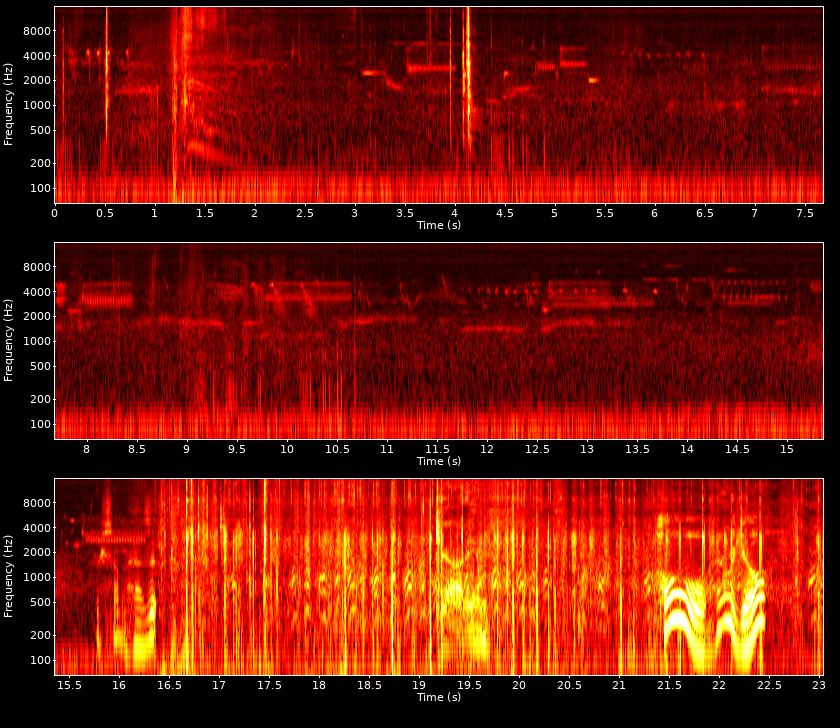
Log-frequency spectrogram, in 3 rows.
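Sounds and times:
birds chirping: 0:00.0 - 0:23.0
sharp click: 0:03.8 - 0:04.3.

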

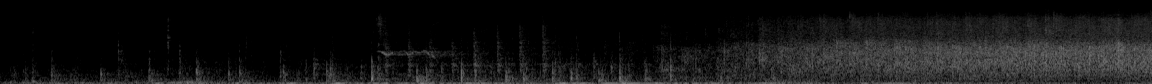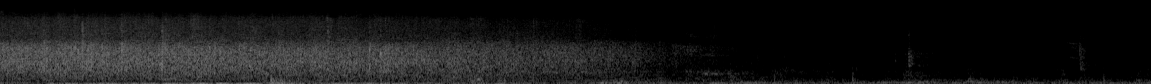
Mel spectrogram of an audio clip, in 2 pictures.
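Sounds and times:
audience applauding: 0:06.6 - 0:18.6.

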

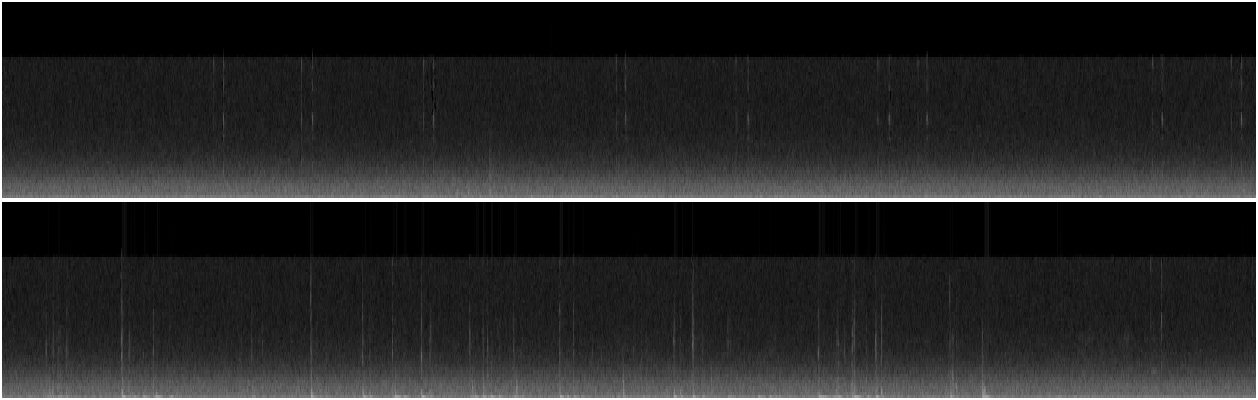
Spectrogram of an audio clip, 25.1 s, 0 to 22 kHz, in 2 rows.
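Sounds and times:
steady low hum: 0:00.0 - 0:25.0
typing on computer keyboard: 0:13.0 - 0:14.4, 0:15.0 - 0:21.4, 0:22.0 - 0:22.5.

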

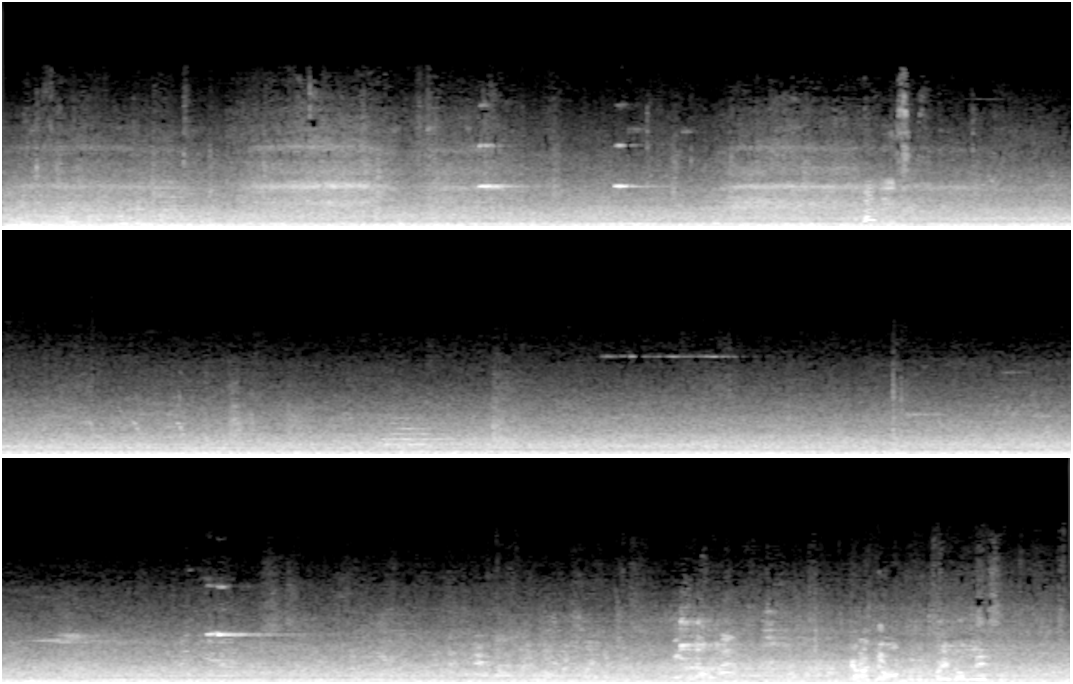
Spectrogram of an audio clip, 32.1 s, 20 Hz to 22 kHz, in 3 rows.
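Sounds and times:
cars passing on busy street: 0:00.0 - 0:32.0.

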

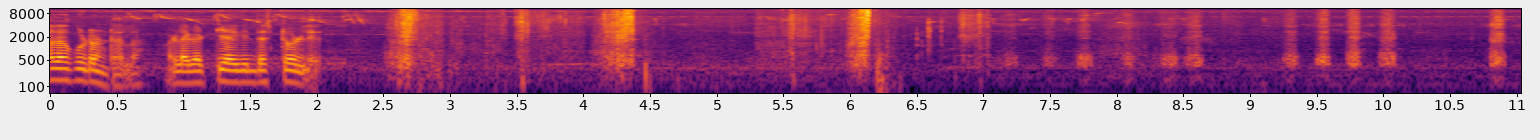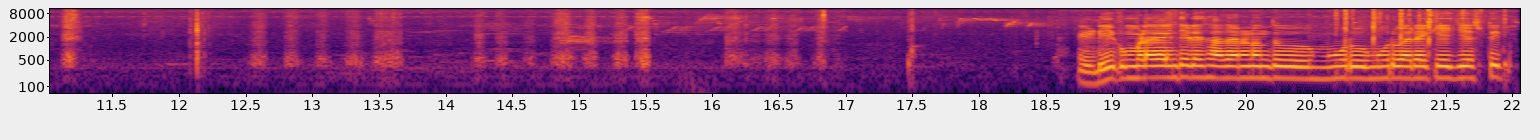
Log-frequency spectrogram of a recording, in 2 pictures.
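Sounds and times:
blade scraping gourd rind: 0:02.5 - 0:04.5, 0:12.6 - 0:17.0.

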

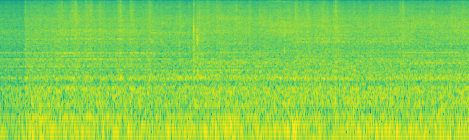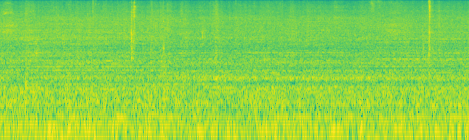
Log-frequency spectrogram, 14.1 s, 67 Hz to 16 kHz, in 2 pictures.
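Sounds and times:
fan whirring hum: 0:00.0 - 0:14.0.

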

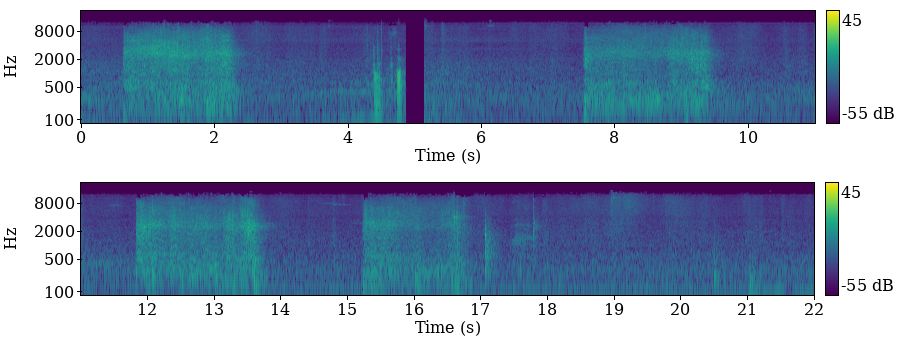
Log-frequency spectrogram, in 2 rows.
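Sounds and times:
stick scraping a wall: 0:00.6 - 0:02.6, 0:07.5 - 0:10.0, 0:11.8 - 0:14.0, 0:15.2 - 0:17.0.

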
